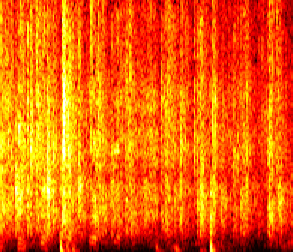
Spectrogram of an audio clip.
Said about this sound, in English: Okay, let's give him a clap.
